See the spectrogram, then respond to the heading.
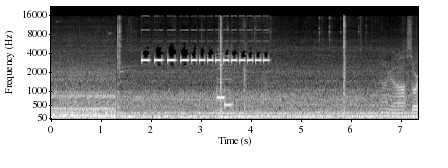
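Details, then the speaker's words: Combine on last day of Kansas milo harvest: about thirteen sharp high beeps, roughly five a second, over low engine rumble after surging with header on; hydraulic charge pressure switch stop code, then hydraulics, transmission pressure lost and engine derated. "all sorts of stop codes. Hydraulic charge pressure switch problem."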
